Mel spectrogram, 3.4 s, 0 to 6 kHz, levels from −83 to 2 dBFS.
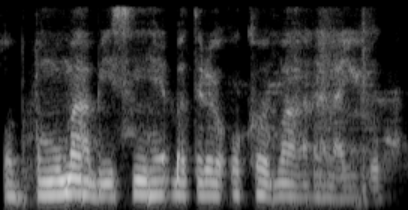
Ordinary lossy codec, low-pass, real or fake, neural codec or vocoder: MP3, 48 kbps; 5.4 kHz; fake; codec, 16 kHz, 0.9 kbps, LongCat-Audio-Codec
